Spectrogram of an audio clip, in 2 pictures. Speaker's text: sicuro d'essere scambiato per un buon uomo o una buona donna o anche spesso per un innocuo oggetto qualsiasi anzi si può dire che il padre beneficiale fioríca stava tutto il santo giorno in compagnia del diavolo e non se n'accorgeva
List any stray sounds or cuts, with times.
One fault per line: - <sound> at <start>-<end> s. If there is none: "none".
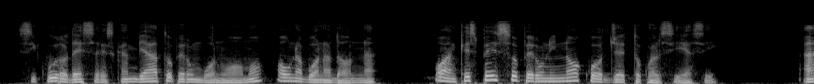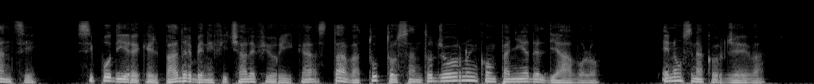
none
